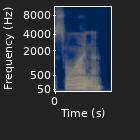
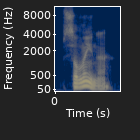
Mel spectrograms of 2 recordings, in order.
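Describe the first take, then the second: First: The name is said the way locals say it. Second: The name is read as its spelling suggests. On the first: "we pronounce it Salina" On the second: "it's spelled like Selena"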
